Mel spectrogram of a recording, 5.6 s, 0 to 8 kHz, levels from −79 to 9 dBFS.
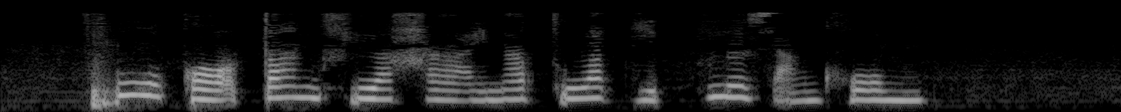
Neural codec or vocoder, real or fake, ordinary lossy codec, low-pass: codec, 16 kHz in and 24 kHz out, 0.6 kbps, FireRedTTS-2 codec; fake; MP3, 24 kbps; 7.2 kHz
